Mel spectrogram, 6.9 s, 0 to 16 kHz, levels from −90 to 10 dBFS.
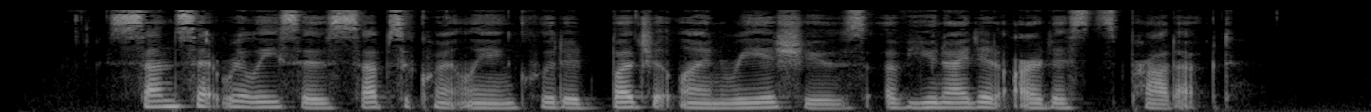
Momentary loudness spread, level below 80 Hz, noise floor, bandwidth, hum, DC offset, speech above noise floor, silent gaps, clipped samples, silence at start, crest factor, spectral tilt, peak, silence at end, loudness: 9 LU; -74 dBFS; -73 dBFS; 12 kHz; none; under 0.1%; 40 dB; none; under 0.1%; 0.55 s; 18 dB; -3.5 dB/octave; -16 dBFS; 0.7 s; -33 LUFS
